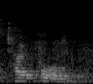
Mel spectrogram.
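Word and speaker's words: Taupō: it's short or long, the macron indicates that it's long. Which one? The longer the vowel, the macron goes. Yeah, the macron goes over if the pronunciation of the vowel is So long, it's a long rather than short, toe. so it's Taupo.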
